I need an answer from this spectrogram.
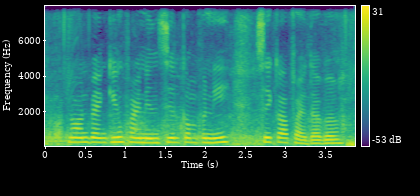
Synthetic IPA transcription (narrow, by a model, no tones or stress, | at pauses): nɔːnbɛ̃ːŋkɪ̃ŋɡpʰaːɪnɛ̃ːnsijəlkəmpəni | sekaːfʰaːɪd̪aːbɛː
